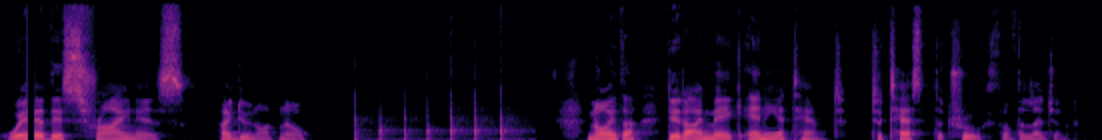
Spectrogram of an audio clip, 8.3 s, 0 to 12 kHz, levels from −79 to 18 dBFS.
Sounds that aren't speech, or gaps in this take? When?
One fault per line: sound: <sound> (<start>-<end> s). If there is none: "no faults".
sound: dropout (0.2-0.3 s)
sound: thud (2.6-4.0 s)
